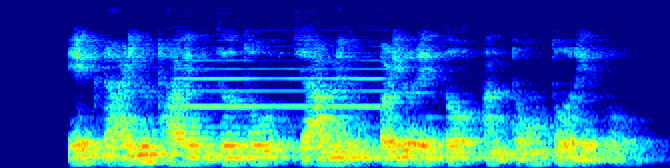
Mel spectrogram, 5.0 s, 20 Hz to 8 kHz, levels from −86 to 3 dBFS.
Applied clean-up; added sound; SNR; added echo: none; Wind instrument, woodwind instrument; 19 dB; reverberation time 0.7 s.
